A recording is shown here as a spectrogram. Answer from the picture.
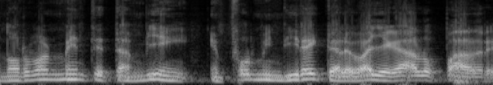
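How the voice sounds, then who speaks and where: There is vocal fry in this man's fairly high-pitched voice. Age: 90s. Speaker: exile political activist. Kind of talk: radio interview.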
